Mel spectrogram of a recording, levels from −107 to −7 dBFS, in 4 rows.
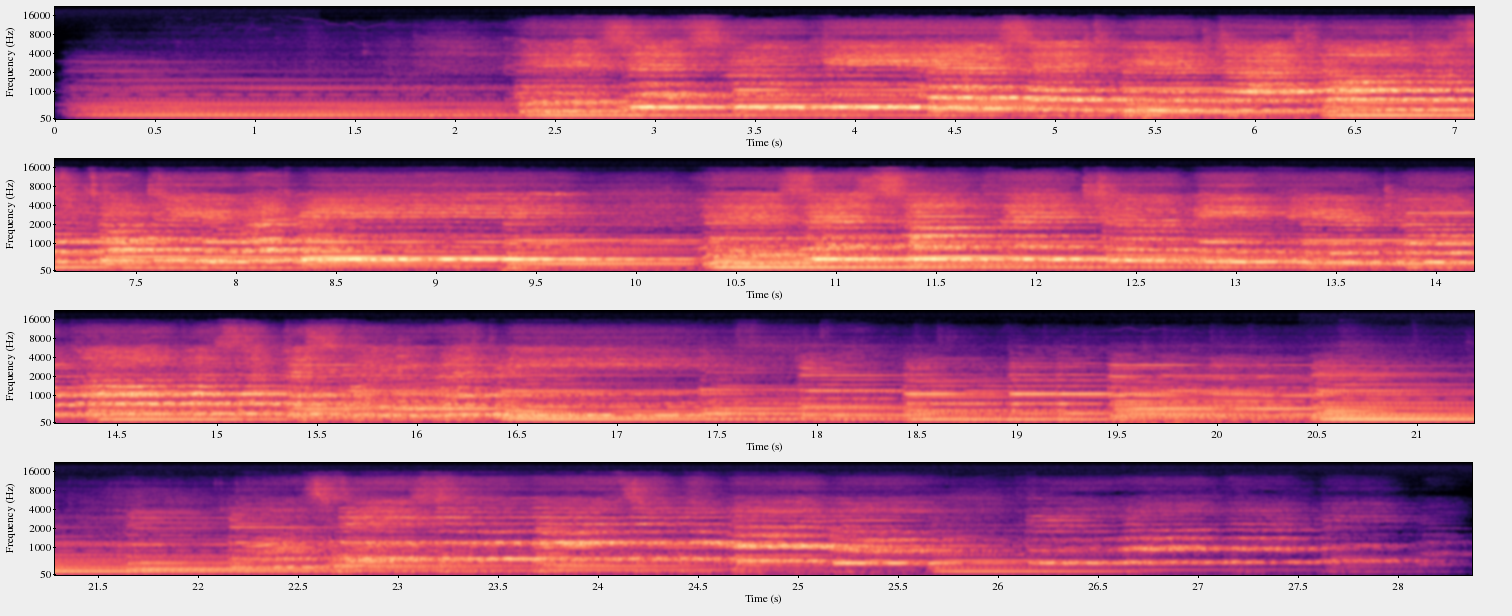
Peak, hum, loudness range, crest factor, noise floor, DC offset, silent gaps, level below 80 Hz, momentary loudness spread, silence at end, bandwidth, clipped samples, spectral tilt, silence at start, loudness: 0 dBFS; none; 10 LU; 18 dB; -46 dBFS; under 0.1%; none; -56 dBFS; 19 LU; 0.4 s; 14 kHz; under 0.1%; -5 dB/octave; 0.1 s; -18 LUFS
